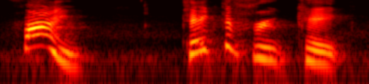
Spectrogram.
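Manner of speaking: loud fed-up burst on fine; grouchy. Acted. A hint of an annoyed mother giving up. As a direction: give in with a mild grumble. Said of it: "she grouched".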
